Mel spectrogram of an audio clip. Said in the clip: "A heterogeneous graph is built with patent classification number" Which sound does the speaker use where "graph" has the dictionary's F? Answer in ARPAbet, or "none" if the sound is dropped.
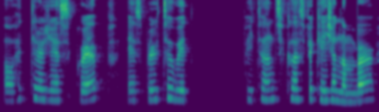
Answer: P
